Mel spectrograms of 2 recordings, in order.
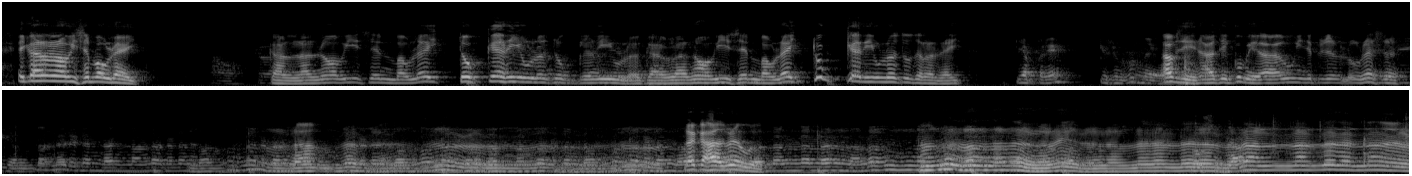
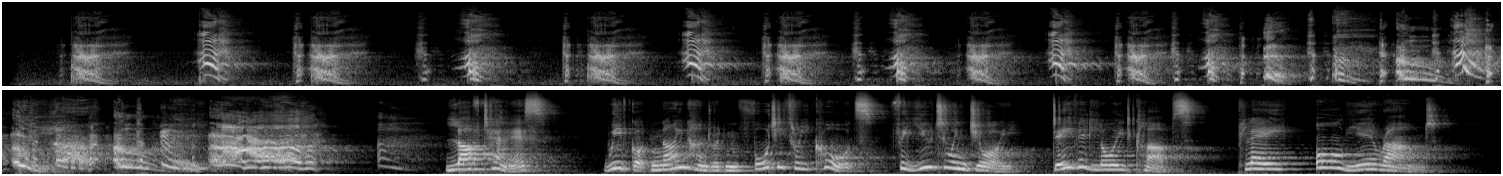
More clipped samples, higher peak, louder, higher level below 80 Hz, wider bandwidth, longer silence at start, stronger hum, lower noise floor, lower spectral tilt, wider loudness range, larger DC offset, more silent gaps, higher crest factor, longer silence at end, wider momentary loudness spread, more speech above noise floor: neither; second, -8 dBFS vs -2 dBFS; second, -30 LUFS vs -19 LUFS; second, -66 dBFS vs -58 dBFS; second, 11 kHz vs 20 kHz; second, 0 s vs 0.7 s; neither; first, -72 dBFS vs -56 dBFS; first, -6 dB/octave vs -3.5 dB/octave; about the same, 9 LU vs 8 LU; neither; neither; about the same, 22 dB vs 18 dB; second, 0 s vs 0.55 s; about the same, 18 LU vs 17 LU; about the same, 41 dB vs 38 dB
